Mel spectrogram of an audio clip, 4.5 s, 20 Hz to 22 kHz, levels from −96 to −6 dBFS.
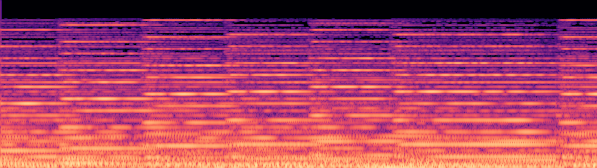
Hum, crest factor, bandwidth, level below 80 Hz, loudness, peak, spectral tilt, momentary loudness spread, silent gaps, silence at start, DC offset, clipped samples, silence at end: none; 14 dB; 14 kHz; -22 dBFS; -15 LUFS; -2 dBFS; -4 dB/octave; 2 LU; none; 0 s; under 0.1%; under 0.1%; 0 s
